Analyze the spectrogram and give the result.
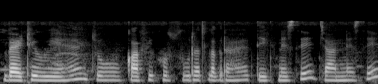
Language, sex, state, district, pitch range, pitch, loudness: Hindi, female, Chhattisgarh, Raipur, 190-205 Hz, 195 Hz, -20 LUFS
